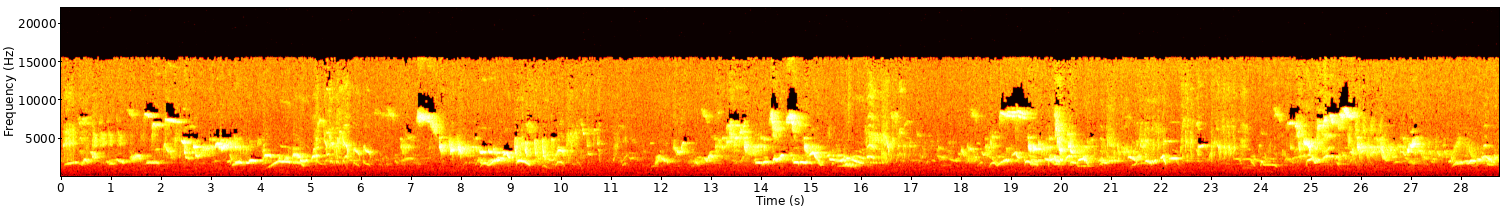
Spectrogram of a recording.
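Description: Several wild birds singing and chirping, quick high warbling phrases that come in spells of a few seconds with short lulls between.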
